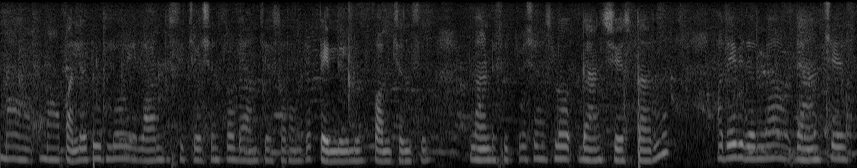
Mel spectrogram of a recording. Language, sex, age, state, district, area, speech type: Telugu, female, 30-45, Andhra Pradesh, Kurnool, rural, spontaneous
